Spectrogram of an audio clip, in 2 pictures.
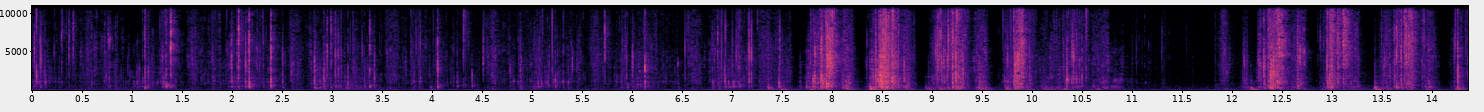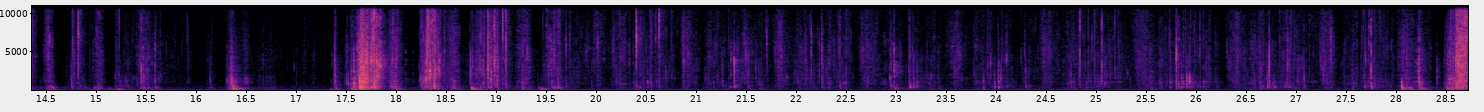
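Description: Hands squeezing, pressing and stretching soft slime, giving a dense crackle of small sticky pops and clicks that comes in louder bursts a few times.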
